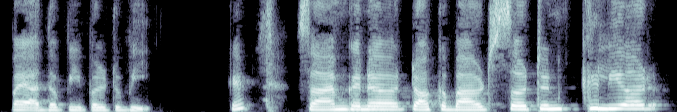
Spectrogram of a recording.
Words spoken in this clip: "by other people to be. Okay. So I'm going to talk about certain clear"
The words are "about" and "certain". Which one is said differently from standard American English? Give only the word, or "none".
none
